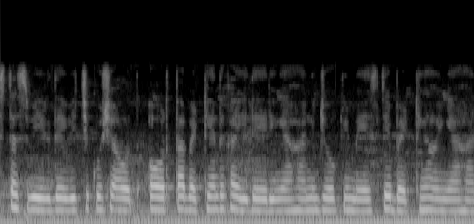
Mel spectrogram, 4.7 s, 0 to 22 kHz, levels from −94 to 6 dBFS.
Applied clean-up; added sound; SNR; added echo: none; Aircraft; 9 dB; none.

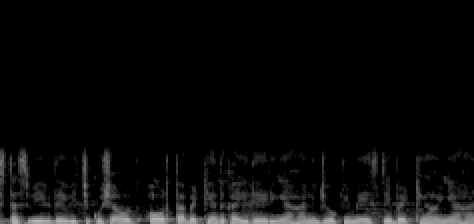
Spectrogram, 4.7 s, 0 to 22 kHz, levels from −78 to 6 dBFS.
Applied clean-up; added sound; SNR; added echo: none; none; none; none.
